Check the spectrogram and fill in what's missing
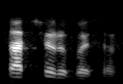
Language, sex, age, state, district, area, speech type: Marathi, male, 45-60, Maharashtra, Nanded, rural, conversation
